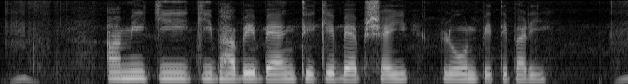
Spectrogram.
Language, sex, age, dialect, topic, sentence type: Bengali, female, 18-24, Rajbangshi, banking, question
